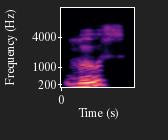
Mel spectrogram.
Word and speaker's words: Luce: Okay, just recently, it's it's Hell Broke Loose, and loose is spelled Luce.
